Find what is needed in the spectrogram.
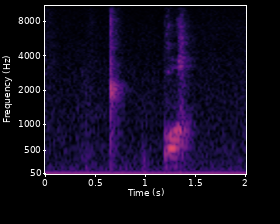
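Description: A single sharp finger snap about two-thirds of a second in, followed by a short vocal sound.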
